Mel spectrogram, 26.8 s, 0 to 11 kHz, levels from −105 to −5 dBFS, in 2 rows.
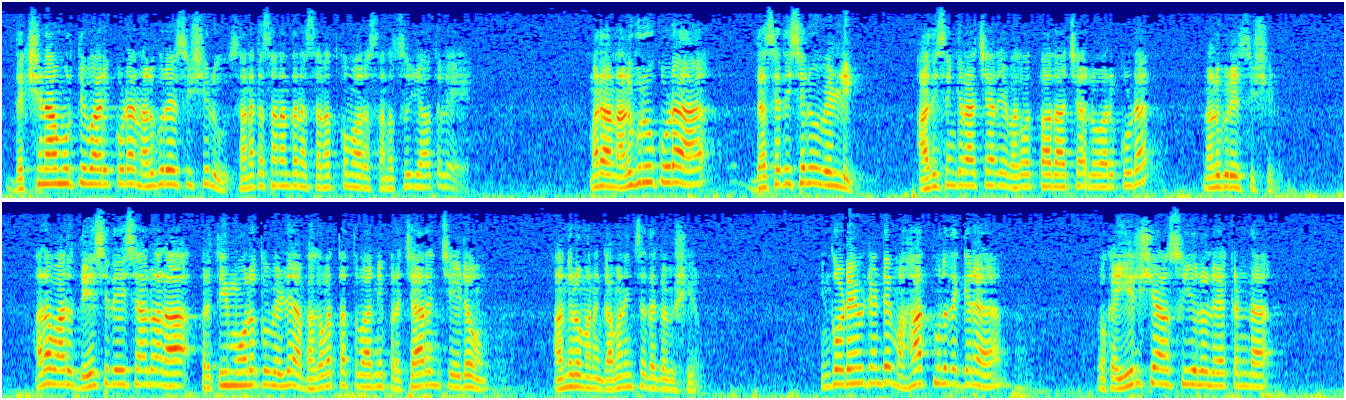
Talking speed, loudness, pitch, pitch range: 100 wpm, -30 LUFS, 205 Hz, 180-235 Hz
